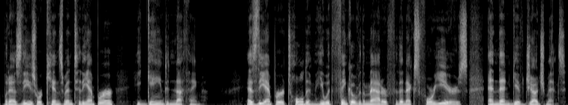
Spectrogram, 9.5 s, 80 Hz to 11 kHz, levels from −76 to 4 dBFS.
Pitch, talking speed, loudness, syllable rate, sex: 130 Hz, 195 wpm, -18 LUFS, 5.4 syllables/s, male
